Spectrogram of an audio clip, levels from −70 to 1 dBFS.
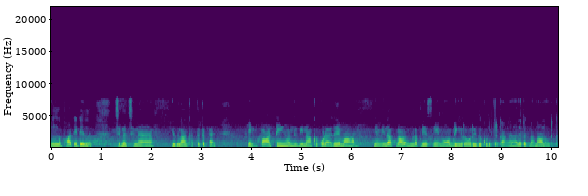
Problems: constant background noise, background conversations at intervals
